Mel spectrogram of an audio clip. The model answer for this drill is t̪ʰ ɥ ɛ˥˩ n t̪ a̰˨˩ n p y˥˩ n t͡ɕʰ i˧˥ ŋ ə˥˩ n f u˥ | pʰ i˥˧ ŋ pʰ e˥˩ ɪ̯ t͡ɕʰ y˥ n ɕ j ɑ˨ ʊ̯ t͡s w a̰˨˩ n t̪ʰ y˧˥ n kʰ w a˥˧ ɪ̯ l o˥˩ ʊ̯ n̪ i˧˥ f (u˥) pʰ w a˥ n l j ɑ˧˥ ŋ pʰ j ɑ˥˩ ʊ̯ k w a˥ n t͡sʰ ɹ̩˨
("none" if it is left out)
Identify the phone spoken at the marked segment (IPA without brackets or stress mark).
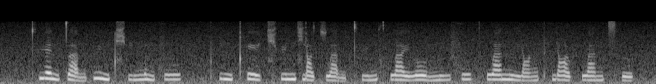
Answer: u˥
